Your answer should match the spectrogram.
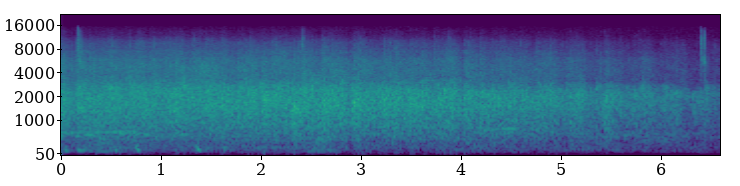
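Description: Audience applauding steadily, beginning to die down near the end.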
